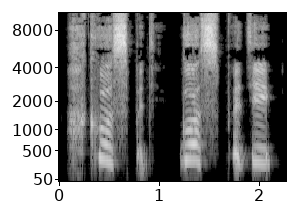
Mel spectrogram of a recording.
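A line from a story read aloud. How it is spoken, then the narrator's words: Breathless shaking sobs. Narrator (Russian): Памела рыдала так, что вся тряслась и не успевала дышать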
